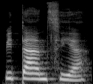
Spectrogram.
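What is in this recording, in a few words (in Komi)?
"квитанция", Komi, female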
